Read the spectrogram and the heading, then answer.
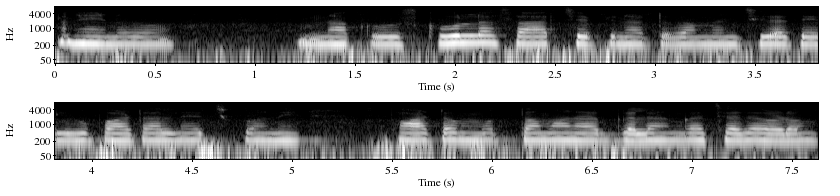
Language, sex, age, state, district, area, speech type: Telugu, female, 18-30, Andhra Pradesh, Visakhapatnam, urban, spontaneous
